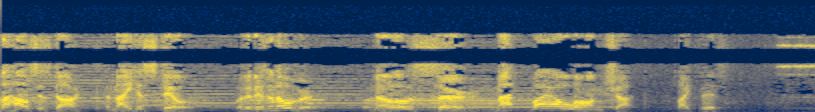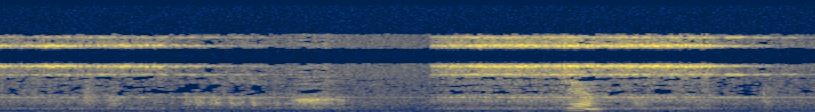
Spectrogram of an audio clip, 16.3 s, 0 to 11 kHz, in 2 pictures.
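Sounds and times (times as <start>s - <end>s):
man calling out: 0.0s - 7.0s
speech: 0.0s - 7.3s, 13.8s - 14.3s
telephone bell ringing: 7.8s - 11.0s, 12.4s - 16.2s.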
